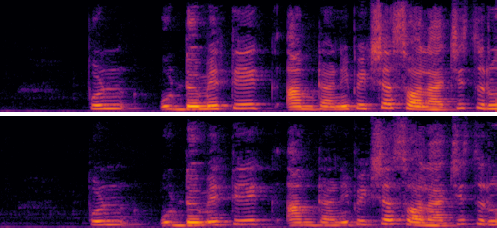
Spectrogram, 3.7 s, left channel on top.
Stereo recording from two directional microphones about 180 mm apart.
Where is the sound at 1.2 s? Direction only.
45° left (ahead or behind).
